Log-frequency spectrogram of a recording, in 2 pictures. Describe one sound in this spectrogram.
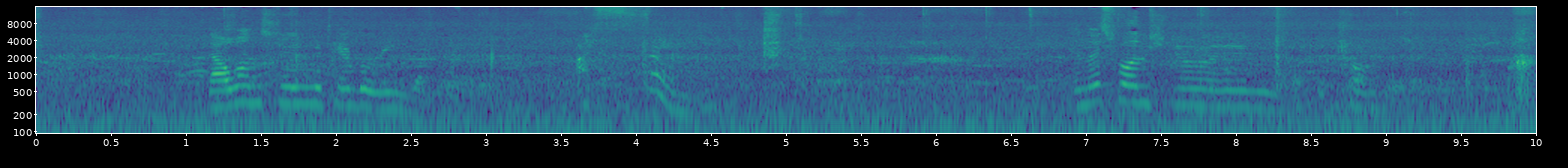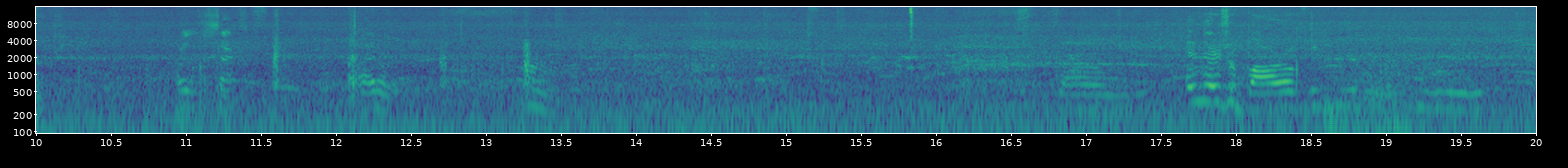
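A young girl talks with excitement close by.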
